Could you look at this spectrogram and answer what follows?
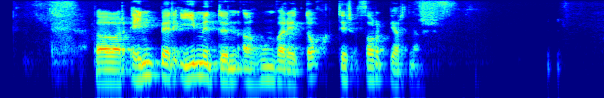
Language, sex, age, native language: Icelandic, male, 20-29, Icelandic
